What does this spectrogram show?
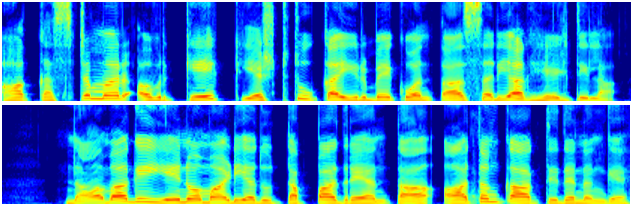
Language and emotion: Kannada, fearful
